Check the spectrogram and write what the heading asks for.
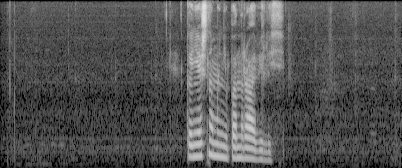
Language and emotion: Russian, angry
